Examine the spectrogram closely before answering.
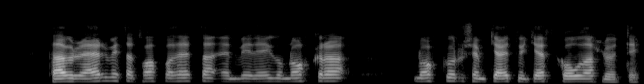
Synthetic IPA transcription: θaðvɛɾʏɾɛɾvɪht̪aðt̪ʰɔhpaθɛht̪aɛnvɪðeːjɣʏmnɔhkɾa | nɔhkʏɾ̥sɛmcaːjt̪ʏcɛr̥t̪̚koːwðal̥ʏːt̪ɪ

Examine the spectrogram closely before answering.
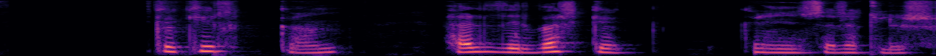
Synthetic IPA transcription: cacʰɪr̥kan | hɛɾðɪɾvɛr̥ca | kɾesarɛklʏɾ̥

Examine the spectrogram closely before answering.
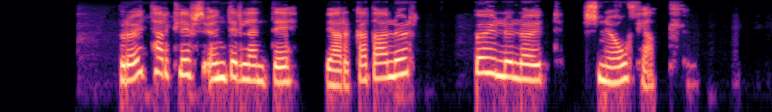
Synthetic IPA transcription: pɾœːɥt̪ʰaɾ̥kʰlɪfsʏnt̪ɪɾlɛnt̪ɪ | pjaɾkat̪aːlʏɾ̥ | pœːɥlʏlœɥt̪ | snjoːwfja̰t̪l̥

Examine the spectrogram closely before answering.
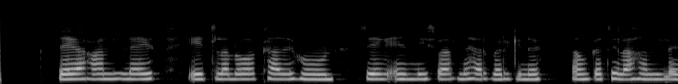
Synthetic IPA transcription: θɛːɣaɾ̥ɦanːleːjð | ɪt̪lalɔɣakʰaːðɪɦun | sɪɣɪnːisvaɾnɪɦɛɾfœɾcɪnʏ | θawŋkat̪ʰɪlaðɦanle

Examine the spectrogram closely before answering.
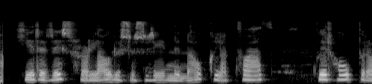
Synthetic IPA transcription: çɛɾɛɾesfɾa̰wla̰ːwɾɪsʏsrɪːnːɪna̰ːwkʰʏla̰kʰvaːðkʰvɛːɾ̥hoːwpʏɾa̰

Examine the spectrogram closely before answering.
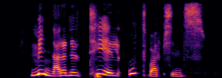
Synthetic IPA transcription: mɪnːaɾanɛɾt̪ʰɪluːt̪vaɾ̥psɪns

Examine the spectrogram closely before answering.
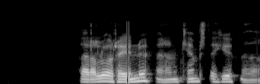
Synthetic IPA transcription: θaðɛɾalvɛɣr̥eːjnʏɛnhanːcʰɛmst̪ɛhcɪʏhpmɛðθa

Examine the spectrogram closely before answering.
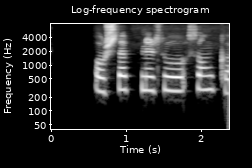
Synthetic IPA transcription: ɔɣst̪ɛp̚nʏɾ̥θuθoŋka

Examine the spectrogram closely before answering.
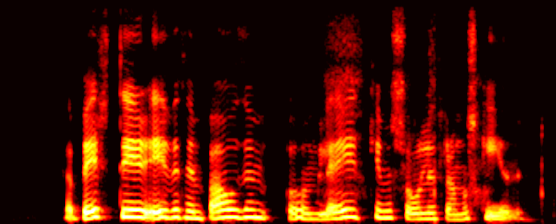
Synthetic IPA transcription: θa̰ðpɪr̥t̪ɪɾɪvɪðθɛmpaːwðʏmɔɣʏmleːjɪt̪cʰɛːmʏ̥soːwlɪnfɾamawscḭːjʏ̰nʏm

